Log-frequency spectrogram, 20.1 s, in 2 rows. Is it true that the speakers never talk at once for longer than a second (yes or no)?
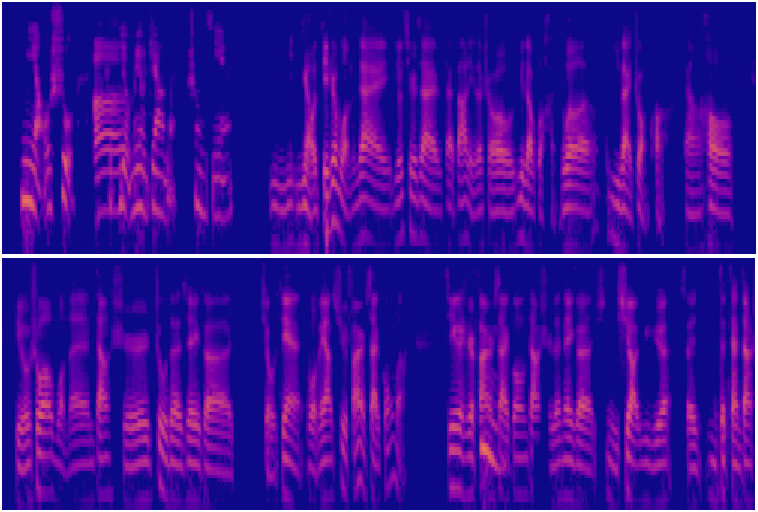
yes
